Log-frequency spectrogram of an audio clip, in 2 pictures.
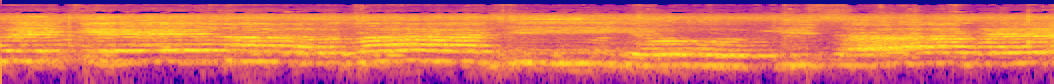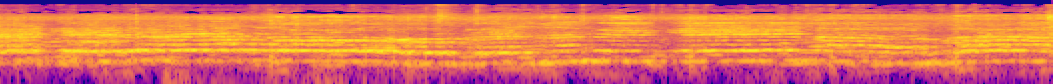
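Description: A group of women singing a Haryanvi devotional bhajan together, with drawn-out, gliding notes.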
